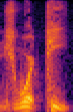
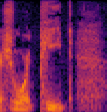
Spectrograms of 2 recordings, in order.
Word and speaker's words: Zwart Piet: And then Zwart Piet, that's how they say it over there, Zwart Piet.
